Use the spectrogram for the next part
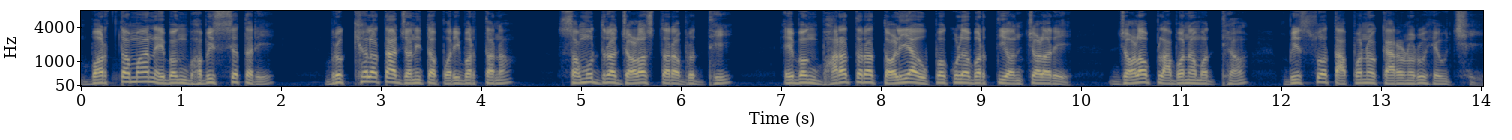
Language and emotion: Odia, neutral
